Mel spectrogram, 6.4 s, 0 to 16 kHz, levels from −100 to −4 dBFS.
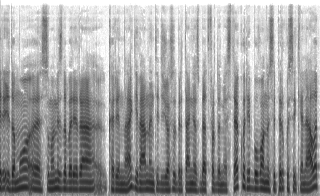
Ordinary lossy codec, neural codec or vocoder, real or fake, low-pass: AAC, 64 kbps; none; real; 14.4 kHz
